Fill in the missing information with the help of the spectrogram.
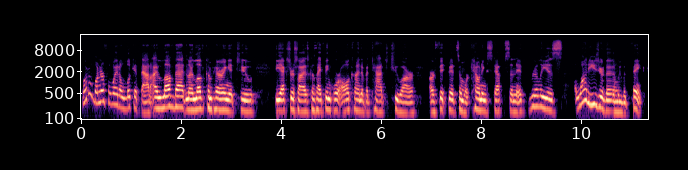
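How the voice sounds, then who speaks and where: A woman's voice: lowish voice, fairly quick, a little mellow. A woman presenting an interactive online workshop for parents in an encouraging, emphatic way.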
